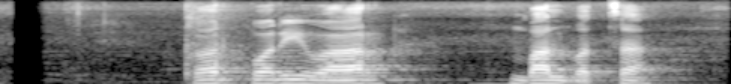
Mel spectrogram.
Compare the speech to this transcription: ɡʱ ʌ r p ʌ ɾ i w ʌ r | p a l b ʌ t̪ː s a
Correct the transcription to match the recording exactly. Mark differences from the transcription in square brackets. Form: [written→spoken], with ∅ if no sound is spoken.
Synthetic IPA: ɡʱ ʌ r p ʌ ɾ i w [ʌ→a] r | [p→b] a l b ʌ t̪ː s a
